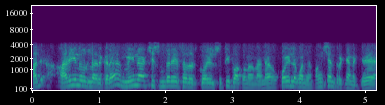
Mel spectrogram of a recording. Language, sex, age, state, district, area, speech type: Tamil, male, 30-45, Tamil Nadu, Ariyalur, rural, conversation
